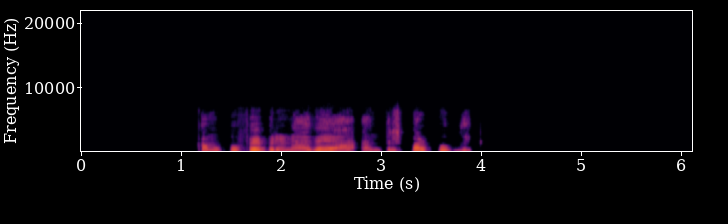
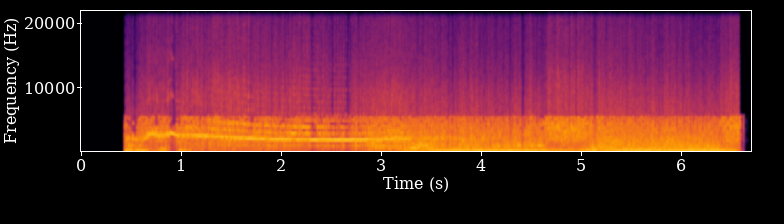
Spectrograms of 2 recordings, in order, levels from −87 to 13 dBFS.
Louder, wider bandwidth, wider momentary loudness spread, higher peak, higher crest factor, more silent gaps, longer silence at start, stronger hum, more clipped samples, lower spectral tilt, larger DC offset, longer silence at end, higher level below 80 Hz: second, -33 LUFS vs -2 LUFS; second, 7.2 kHz vs over 20 kHz; first, 11 LU vs 2 LU; second, -12 dBFS vs 0 dBFS; first, 24 dB vs 4 dB; first, 3.25-3.32 s, 3.53-3.57 s vs none; first, 1.2 s vs 0.45 s; neither; second, under 0.1% vs 10%; about the same, -3.5 dB/octave vs -4.5 dB/octave; neither; first, 2.2 s vs 0.1 s; second, -74 dBFS vs -18 dBFS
